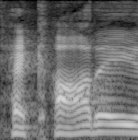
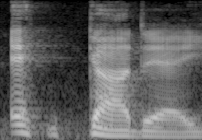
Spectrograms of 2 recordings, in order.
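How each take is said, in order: First: The word begins with an H sound. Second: The word begins without an H sound.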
